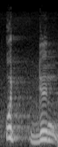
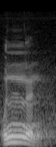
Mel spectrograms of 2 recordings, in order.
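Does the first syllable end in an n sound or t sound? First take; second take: t sound; n sound. First: The first syllable ends in a t sound. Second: The first syllable ends in an n sound. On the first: The speaker calls it wrong. "웃는 이렇게 안 하죠" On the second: The speaker calls it right. "웃는이 되죠"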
